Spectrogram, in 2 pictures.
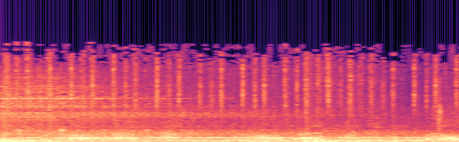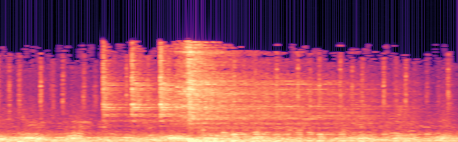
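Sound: protest crowd chanting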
